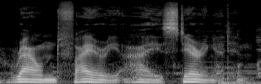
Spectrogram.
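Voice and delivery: ordinary delivery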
